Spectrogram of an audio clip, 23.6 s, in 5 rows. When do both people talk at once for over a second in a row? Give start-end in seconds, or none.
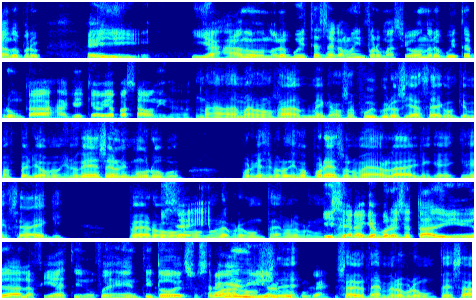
20.9-22.2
